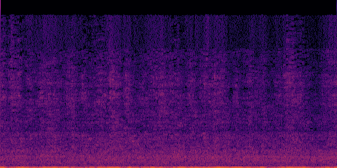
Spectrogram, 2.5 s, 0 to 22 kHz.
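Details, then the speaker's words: 1937 Ford Coupe restomod on cold start (intake about 54–55°F) on choke: deep, even low rumble holding steady without throttle help; a healthy cold idle. "now you can hear a little bit of that beautiful hot rod rumble"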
